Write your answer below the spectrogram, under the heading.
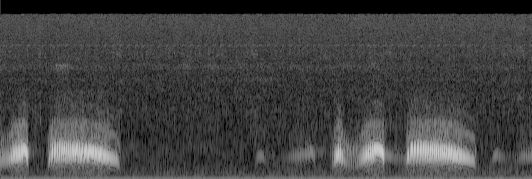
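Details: Spotted dove coos during lure-trapping at Subang as wild doves approach; a short note and long falling coo, then after a pause two brisk notes leading into another sustained, downward-sliding mellow coo.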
